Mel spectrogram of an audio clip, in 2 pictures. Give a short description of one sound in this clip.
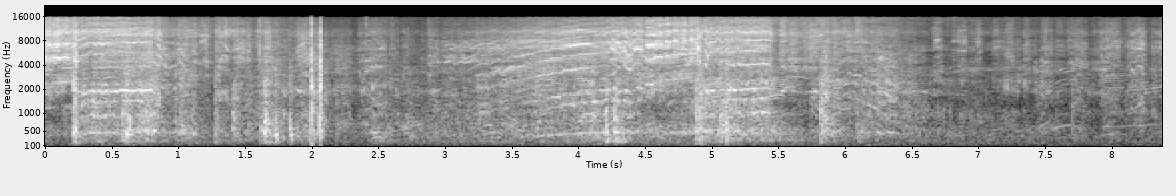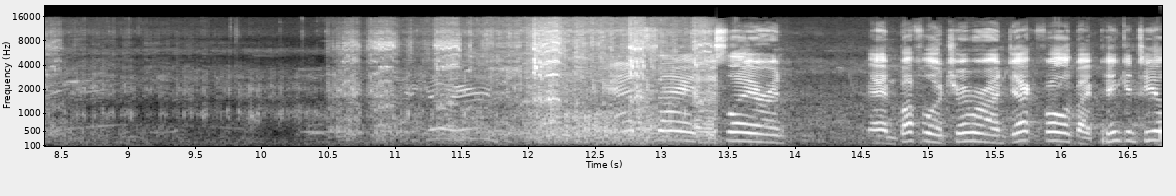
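Small electric motors whine as model trucks race over dirt.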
